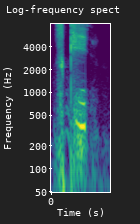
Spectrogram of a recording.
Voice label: "すき", kawaii voice; 1200 kawaii voice!!; 色々なワンショット

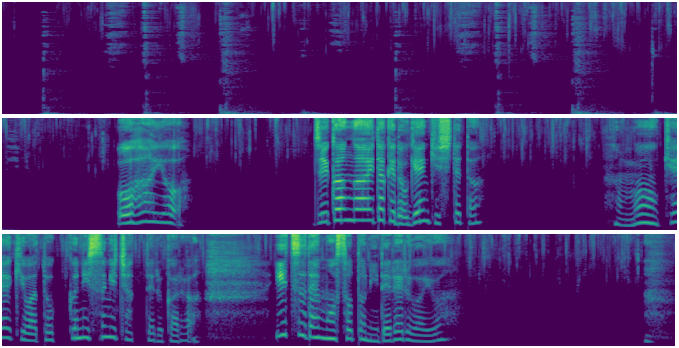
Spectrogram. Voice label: 喘ぎ声なし

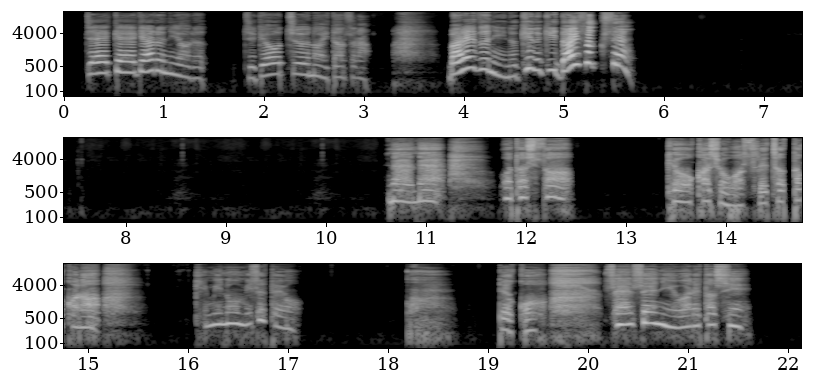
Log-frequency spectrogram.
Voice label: 机をひっつけてきたギャルと囁き雑談（SE無し）; 授業中

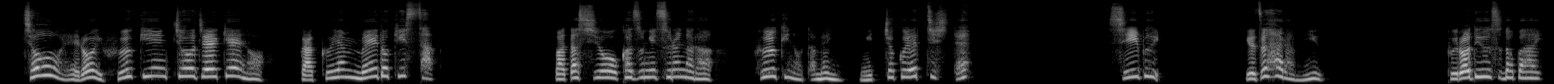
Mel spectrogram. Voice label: タイトルコール, ASMR

